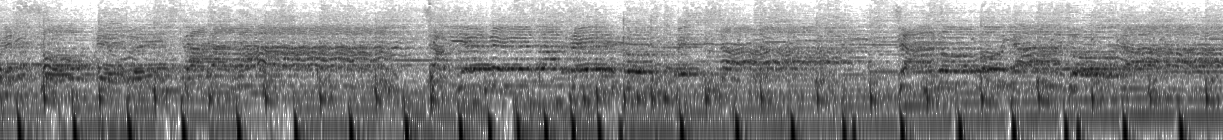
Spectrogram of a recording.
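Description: A church band and choir perform a fast Spanish Pentecostal chorus live, with male lead voices and many voices singing together over a steady, quick drum beat.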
